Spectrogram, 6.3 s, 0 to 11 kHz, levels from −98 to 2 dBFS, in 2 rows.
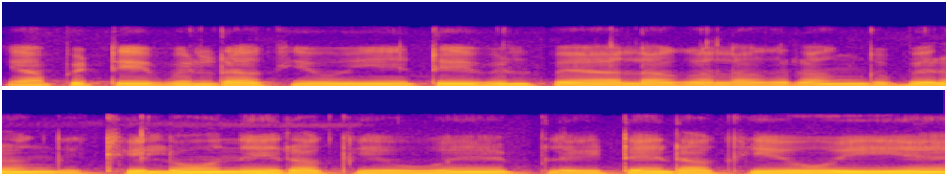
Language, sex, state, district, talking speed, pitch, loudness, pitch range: Hindi, female, Uttar Pradesh, Varanasi, 170 wpm, 180 Hz, -13 LUFS, 175-185 Hz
